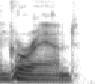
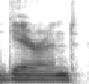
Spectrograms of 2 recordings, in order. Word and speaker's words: Garand: Most people say grand. Uh I've heard that that is the incorrect way to say it. It's actually Garand.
